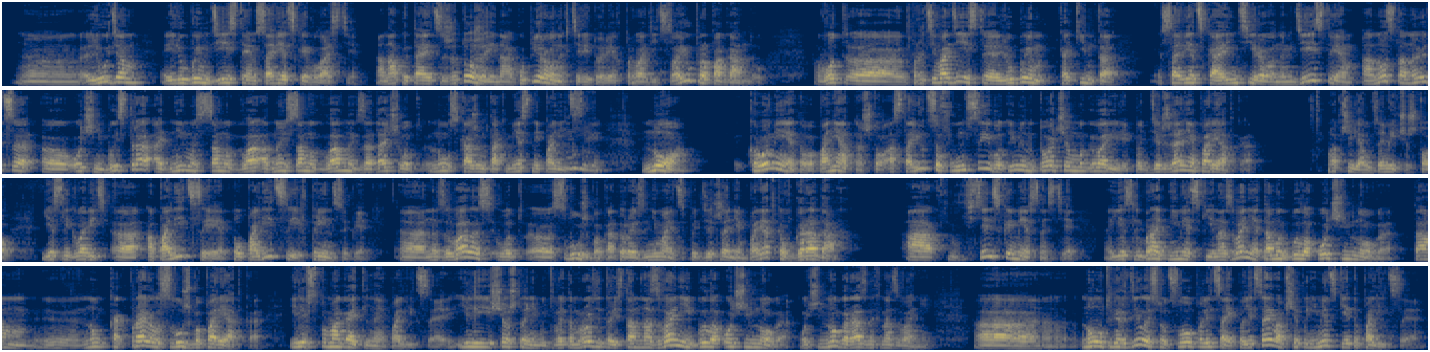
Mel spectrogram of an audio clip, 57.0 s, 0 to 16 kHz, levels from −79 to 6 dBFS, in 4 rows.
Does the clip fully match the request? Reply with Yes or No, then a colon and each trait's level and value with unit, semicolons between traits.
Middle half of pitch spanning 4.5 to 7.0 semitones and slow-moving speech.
No: average, 5.3 semitones; average, 135 wpm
